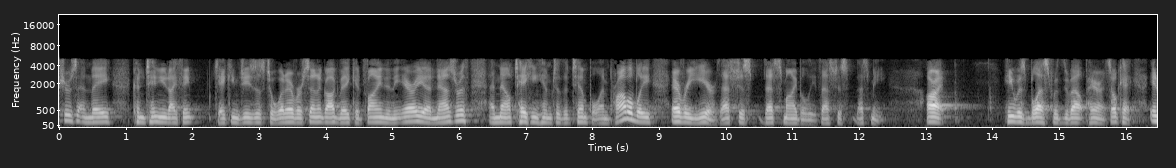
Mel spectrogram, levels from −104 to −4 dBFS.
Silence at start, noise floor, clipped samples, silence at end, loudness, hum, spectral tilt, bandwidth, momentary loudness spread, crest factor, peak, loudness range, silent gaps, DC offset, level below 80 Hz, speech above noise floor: 0 s; -61 dBFS; under 0.1%; 0 s; -32 LUFS; none; -7 dB/octave; 5.2 kHz; 12 LU; 22 dB; -10 dBFS; 4 LU; none; under 0.1%; -84 dBFS; 30 dB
